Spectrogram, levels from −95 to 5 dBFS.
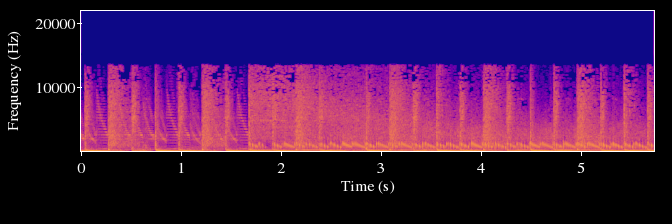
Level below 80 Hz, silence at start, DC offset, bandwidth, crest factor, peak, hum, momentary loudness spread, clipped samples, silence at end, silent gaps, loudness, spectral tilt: -24 dBFS; 0 s; under 0.1%; 14 kHz; 14 dB; -6 dBFS; none; 3 LU; under 0.1%; 0 s; none; -23 LUFS; -3.5 dB/octave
